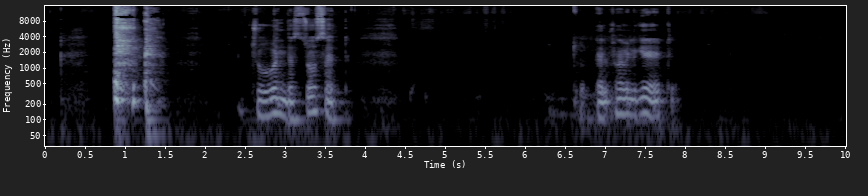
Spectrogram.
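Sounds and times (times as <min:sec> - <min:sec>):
person coughing: 0:00.8 - 0:01.6
faint breath: 0:03.8 - 0:04.6.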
